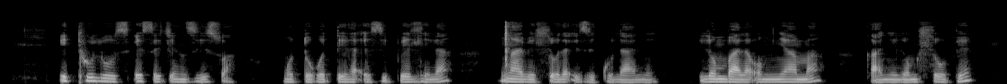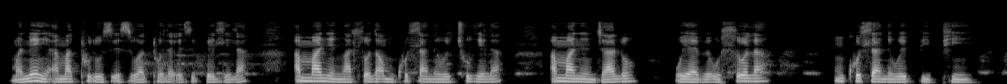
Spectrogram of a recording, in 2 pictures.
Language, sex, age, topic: North Ndebele, male, 25-35, health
